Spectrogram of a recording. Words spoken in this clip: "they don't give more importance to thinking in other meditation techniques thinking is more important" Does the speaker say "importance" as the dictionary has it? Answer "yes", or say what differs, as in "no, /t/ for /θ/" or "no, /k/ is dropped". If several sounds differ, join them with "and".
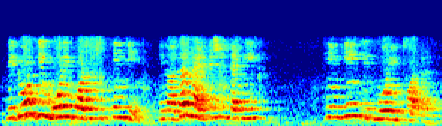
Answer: no, /s/ is dropped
